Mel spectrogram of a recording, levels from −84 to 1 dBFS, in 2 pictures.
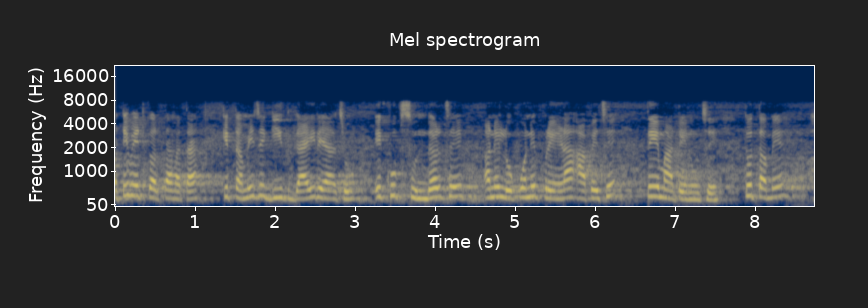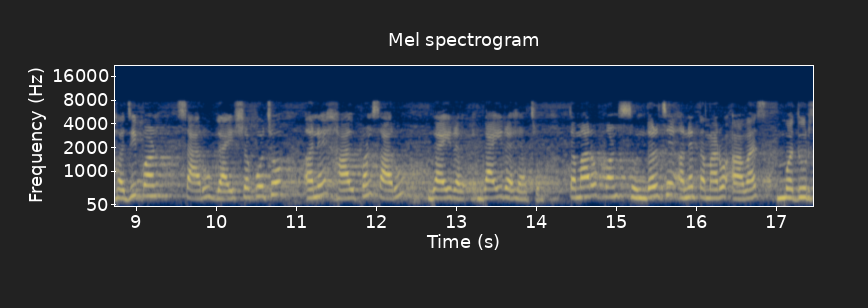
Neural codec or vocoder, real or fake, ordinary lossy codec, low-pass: none; real; none; none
